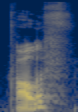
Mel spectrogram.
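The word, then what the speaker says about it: אלף: do a quick recap Olive which is a silent letter bait without the doggish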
